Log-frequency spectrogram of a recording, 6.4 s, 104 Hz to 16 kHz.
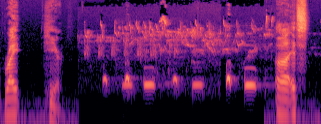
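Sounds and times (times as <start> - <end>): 
speech: 0.1 - 1.3, 5.5 - 6.2
male common cuckoo two-note call: 1.6 - 6.4
small birds chirping faintly: 1.6 - 6.4.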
